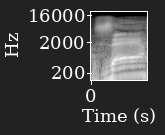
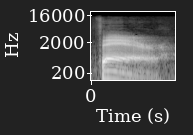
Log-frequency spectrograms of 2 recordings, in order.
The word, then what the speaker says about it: there: Et c'est pas there, c'est there.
